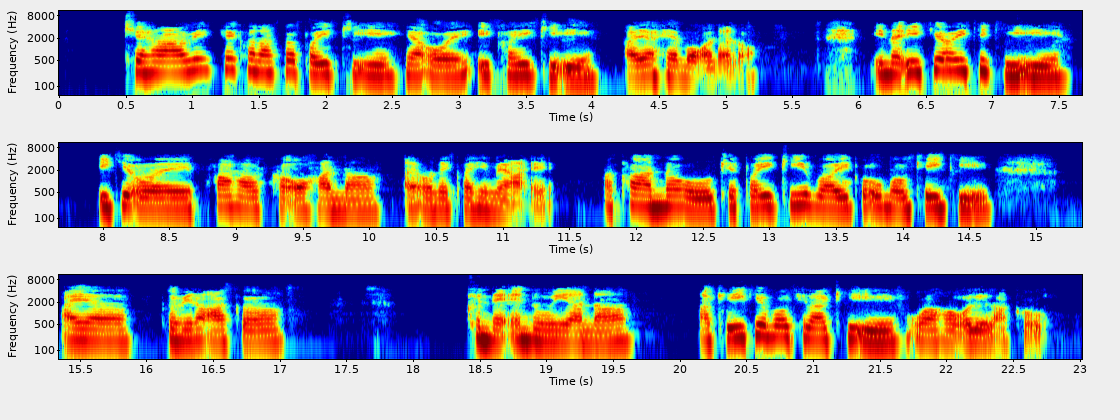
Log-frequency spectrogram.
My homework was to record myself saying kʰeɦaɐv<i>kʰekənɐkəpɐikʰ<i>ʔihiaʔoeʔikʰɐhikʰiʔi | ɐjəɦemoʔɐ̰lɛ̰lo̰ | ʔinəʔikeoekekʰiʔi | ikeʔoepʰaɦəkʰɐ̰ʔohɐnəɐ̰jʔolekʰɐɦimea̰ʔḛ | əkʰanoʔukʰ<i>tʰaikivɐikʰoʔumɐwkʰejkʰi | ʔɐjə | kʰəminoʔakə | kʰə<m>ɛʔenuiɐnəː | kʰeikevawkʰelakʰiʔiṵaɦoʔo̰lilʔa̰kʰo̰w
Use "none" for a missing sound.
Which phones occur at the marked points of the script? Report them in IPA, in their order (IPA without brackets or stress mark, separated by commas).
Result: i, i, e, n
